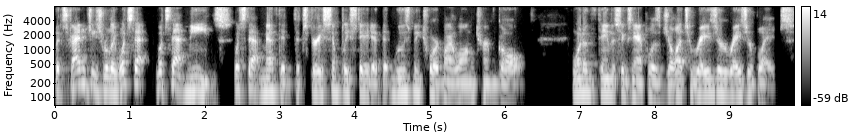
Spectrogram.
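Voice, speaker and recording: Somewhat breathy, a man talks at a fairly quick pace with a medium pitch. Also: ordinary pitch variation. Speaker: startup mentor giving a business workshop. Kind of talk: lecture. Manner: fast.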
